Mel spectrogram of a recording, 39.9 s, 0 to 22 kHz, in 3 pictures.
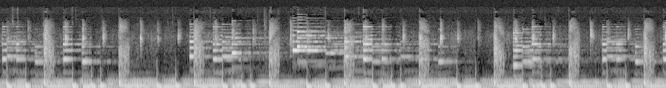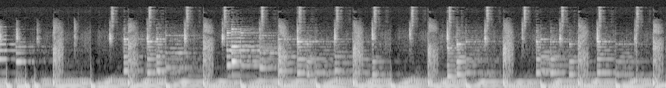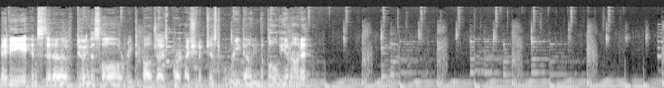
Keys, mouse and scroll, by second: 0.2 ctrl+click, 0.8 ctrl+click, 2.3 ctrl+z, 3.3 ctrl+click, 4.1 ctrl+click, 5.3-6.4 middle drag, 5.7 ctrl+e, 7.1 middle click, 11.1-14.8 middle drag, 28.1 middle click, 33.1-34.5 middle drag, 35.0 middle click, 36.5 middle click, 37.0 shift+middle click, 37.5 middle click, 37.9 middle click, 38.3 shift+middle click, 39.0-39.9 middle drag.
